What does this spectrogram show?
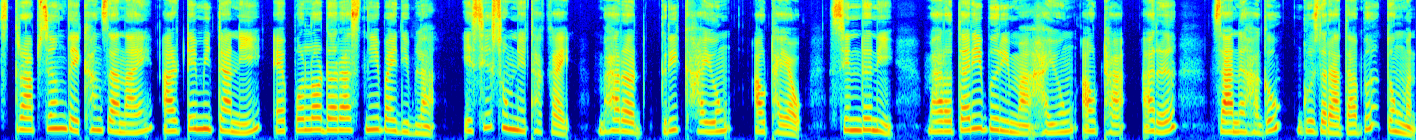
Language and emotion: Bodo, neutral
